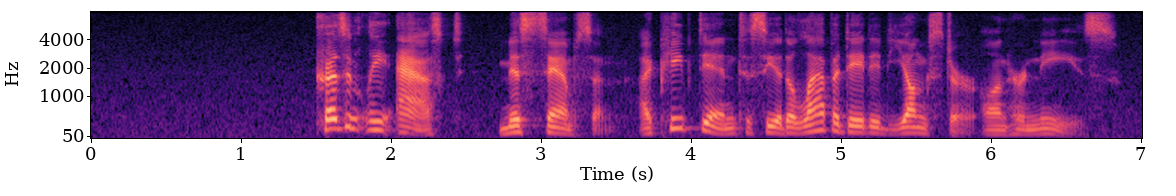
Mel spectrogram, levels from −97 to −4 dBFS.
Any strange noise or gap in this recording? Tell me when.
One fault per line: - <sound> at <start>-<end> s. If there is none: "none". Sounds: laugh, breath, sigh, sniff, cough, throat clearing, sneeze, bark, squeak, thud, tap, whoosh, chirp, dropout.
none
